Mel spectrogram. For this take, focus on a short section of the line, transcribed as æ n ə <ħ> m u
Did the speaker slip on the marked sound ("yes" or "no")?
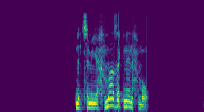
no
